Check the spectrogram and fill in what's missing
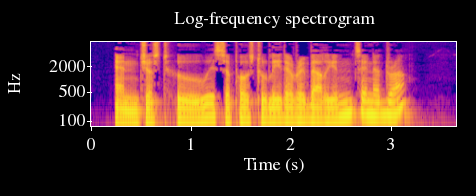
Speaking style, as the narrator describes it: Polgara asked her calmly

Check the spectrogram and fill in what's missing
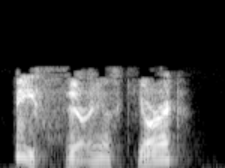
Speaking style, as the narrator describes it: Colton scoffed

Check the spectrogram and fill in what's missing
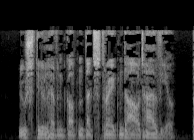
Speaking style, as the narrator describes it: Bragg muttered to Mandorallan

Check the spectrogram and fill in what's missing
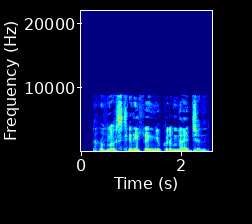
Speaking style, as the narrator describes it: Silk laughed

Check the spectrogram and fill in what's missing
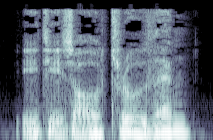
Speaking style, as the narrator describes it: he asked in a hoarse voice

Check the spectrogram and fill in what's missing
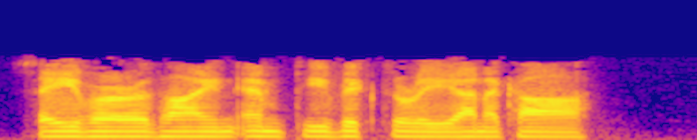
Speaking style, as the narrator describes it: the hooded figure called in a hollow, strangely metallic voice

